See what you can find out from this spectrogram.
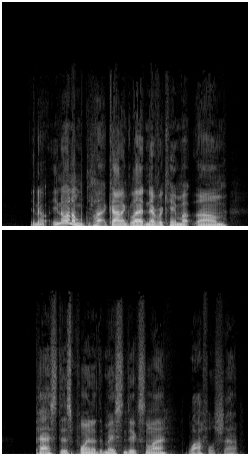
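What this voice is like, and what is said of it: Usual voice. Nothing is said of it.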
